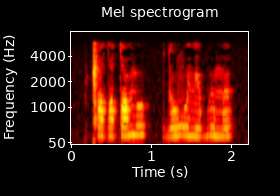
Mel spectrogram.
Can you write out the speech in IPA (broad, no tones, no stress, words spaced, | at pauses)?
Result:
ǁɔdˤutˤɯmu | dovu lʲɔbɯmə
